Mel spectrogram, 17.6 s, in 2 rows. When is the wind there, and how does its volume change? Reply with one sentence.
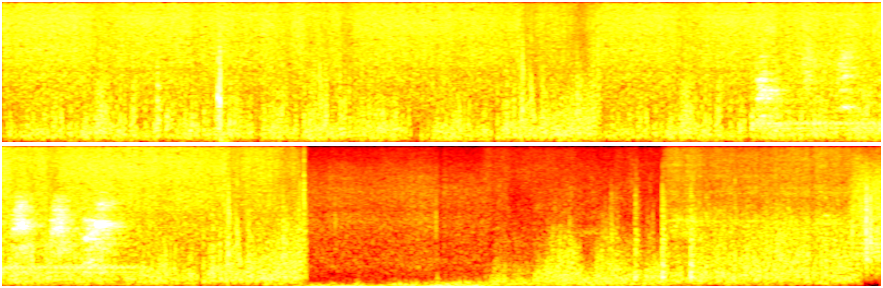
You can hear the wind from 0.0 to 17.5 s, at a steady volume.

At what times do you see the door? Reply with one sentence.
You can hear the door from 1.6 to 2.4 s and from 15.1 to 15.8 s.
